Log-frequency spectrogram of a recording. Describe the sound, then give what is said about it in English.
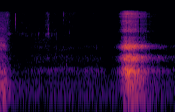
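A person yawns while opening a recording: after a quiet moment, a single breathy yawn swells up with a drawn-out voiced groan that rises and fades over about a second. “As I yawn to open this, because that's not rude.”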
